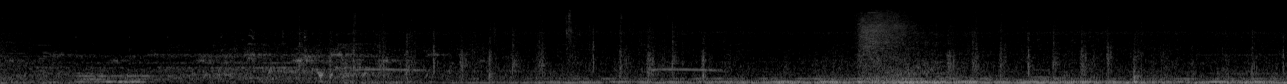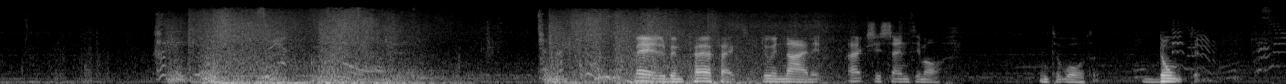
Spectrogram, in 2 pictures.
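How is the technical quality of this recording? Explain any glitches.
No glitches or technical faults are audible anywhere here.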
